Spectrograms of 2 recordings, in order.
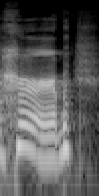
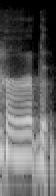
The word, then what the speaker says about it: Herb: This city may sound familiar to you because you've covered the Herb, and it says Georgia, you pronounce the H, Baumeister murders. Yeah. Herb Baumeister.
